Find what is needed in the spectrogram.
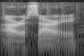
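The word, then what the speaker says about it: araçari: The collared araucari, which can also be pronounced arasari, is a small toucan of tropical lowlands.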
